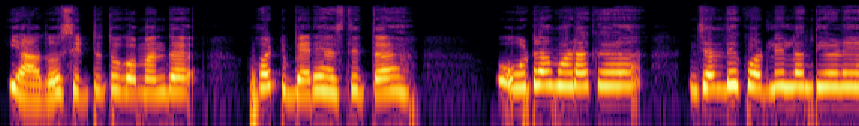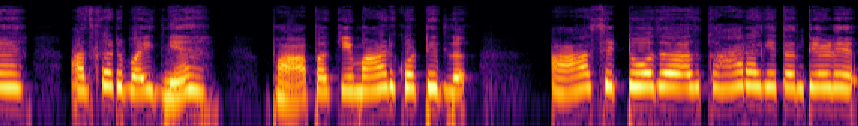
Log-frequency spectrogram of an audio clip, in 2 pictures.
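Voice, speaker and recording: Remorseful hot-tempered cartoon husband. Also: male voice, very high-pitched, moderate pace, pauses often, darkish tone, no room sound. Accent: North Karnataka Kannada. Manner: pleading, apologetic, worried. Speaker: voice actor. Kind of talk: cartoon serial voice acting.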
